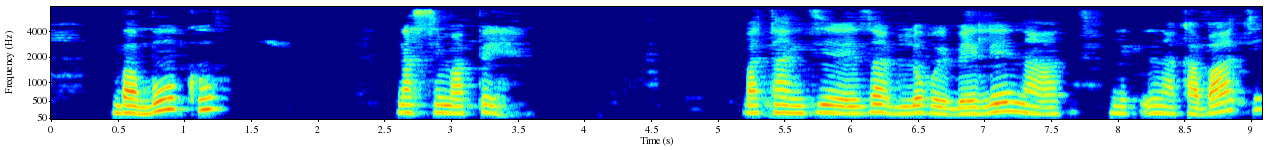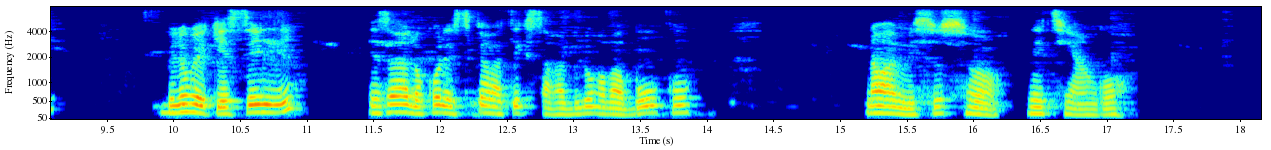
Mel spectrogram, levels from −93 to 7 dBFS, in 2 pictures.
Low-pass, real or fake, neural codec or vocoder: 7.2 kHz; real; none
